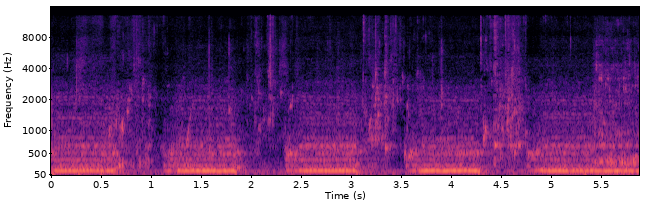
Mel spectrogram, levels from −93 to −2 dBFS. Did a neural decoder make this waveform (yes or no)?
yes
